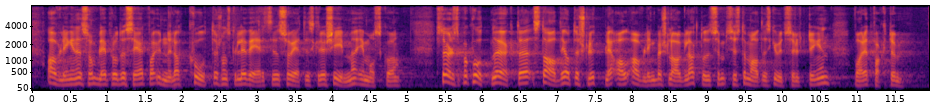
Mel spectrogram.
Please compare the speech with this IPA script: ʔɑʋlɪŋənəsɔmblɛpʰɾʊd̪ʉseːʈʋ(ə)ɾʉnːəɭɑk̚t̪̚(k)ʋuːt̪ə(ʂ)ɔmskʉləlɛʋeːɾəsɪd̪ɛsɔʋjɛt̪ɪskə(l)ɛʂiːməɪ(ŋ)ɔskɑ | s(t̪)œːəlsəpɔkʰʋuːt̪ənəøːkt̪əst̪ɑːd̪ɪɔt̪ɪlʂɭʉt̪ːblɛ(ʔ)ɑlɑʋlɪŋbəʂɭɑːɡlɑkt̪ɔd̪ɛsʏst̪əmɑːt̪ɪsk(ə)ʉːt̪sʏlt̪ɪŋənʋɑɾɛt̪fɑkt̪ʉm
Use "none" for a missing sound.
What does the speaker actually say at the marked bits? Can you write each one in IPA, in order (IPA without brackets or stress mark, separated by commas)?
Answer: ɑ, kʰ, ʂ, ɾ, m, t̪, ʔ, ə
